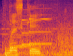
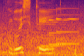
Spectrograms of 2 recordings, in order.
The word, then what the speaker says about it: близький: теж може бути близьким але всюди наголос на останній склад близький близький близький зафіксували у слові близький наголошуємо останній склад близький так Ну що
